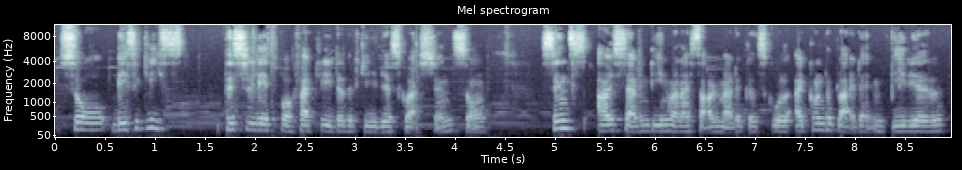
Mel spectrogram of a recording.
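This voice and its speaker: Gravelly-voiced young man from India. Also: medium pitch, normal speed, soft background music. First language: Hindi. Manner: relaxed, thinks aloud with fillers. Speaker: medical student YouTuber. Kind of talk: casual Q&A vlog.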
